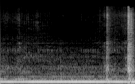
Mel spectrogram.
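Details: Portable twin-tub 5 kg washer, capacitor 35+4 µF, spinning after the repair: a steady low motor hum holds even throughout, with a couple of sharp clicks. Owner says the spinner is not pulling strongly. Spin motor running.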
